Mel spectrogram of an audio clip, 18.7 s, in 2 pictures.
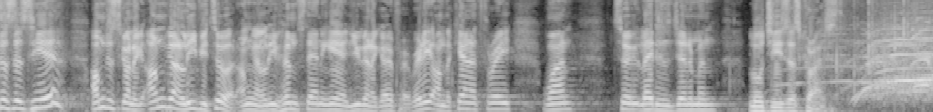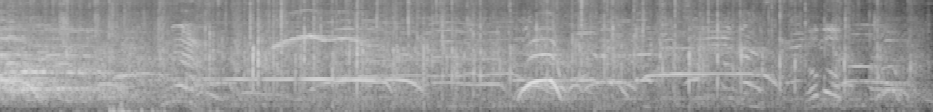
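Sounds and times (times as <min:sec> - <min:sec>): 
speech: 0:00.0 - 0:08.7
crowd applauding: 0:08.4 - 0:18.6
whoops and cheers: 0:08.4 - 0:18.6.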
